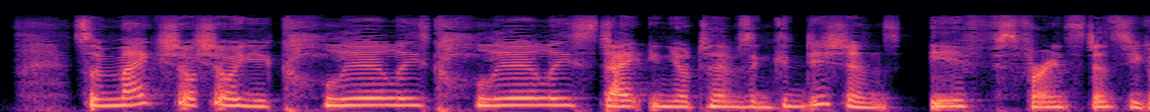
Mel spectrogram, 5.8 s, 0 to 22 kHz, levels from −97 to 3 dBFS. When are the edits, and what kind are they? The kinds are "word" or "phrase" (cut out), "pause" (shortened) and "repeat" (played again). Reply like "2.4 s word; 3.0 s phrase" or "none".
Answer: 1.0 s repeat; 2.1 s repeat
